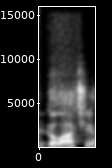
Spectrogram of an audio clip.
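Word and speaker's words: Gulácsi: say it ioun gach Brendan you're you're yeah gachi 100% yeah curs yeah h gachi eily can't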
